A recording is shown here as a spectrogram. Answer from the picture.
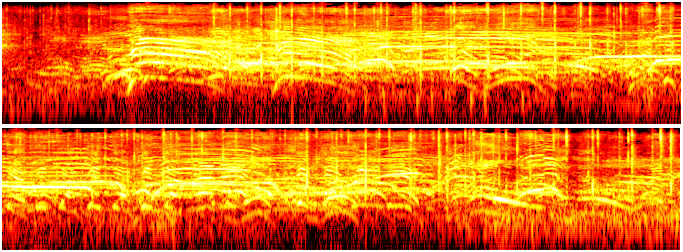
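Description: A baseball crowd yelling and cheering after a ball is hit into play, many voices shouting over one another, some holding long calls. It swells in about a second in.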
